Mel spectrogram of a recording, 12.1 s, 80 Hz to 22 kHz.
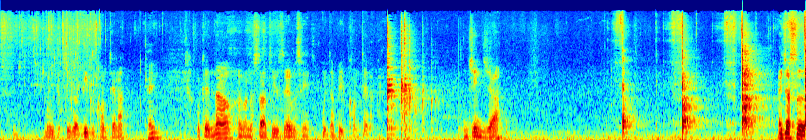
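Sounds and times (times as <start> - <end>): knife chop: 10.2 - 11.5.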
